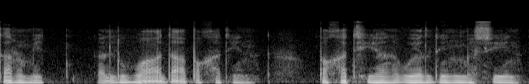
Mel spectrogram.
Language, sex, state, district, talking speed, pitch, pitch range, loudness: Mizo, male, Mizoram, Aizawl, 135 wpm, 90 Hz, 85-95 Hz, -20 LUFS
